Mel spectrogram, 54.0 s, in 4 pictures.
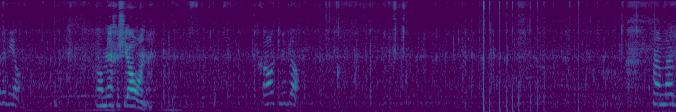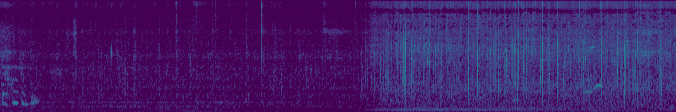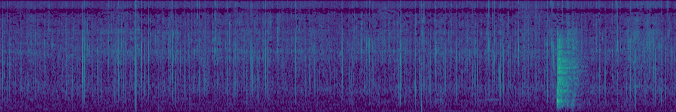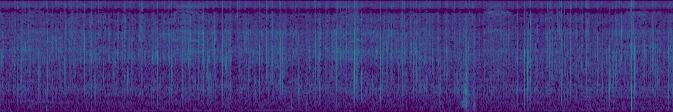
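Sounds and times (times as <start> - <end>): rain falling: 0.0 - 54.0
drops ticking on surfaces: 20.8 - 54.0.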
